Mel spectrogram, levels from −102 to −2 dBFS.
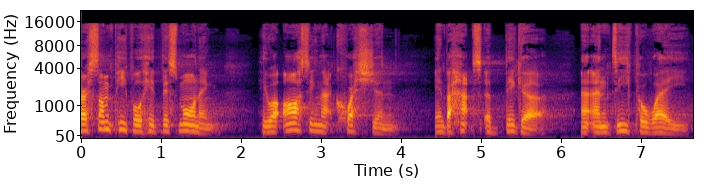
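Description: Speech recording with no technical faults to report.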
